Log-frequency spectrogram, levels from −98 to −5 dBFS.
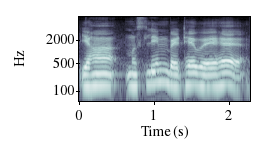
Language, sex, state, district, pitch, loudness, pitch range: Hindi, male, Arunachal Pradesh, Lower Dibang Valley, 140 Hz, -17 LUFS, 135-150 Hz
